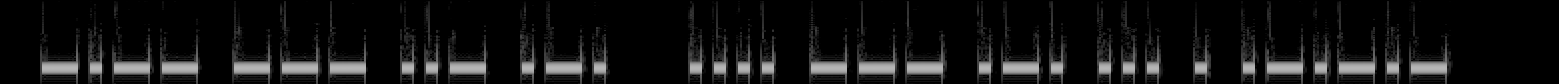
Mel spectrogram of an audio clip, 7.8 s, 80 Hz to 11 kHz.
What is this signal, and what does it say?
Morse code, heard as a keyed tone, about 20 wpm, 700 Hz. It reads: YOUR HORSE.
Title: Sentences from Top 1500 Words 20wpm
